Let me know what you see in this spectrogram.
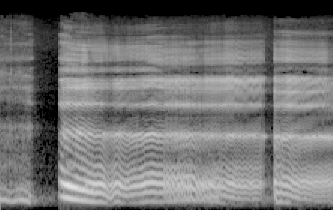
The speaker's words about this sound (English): What was that? That wasn't a whale noise. That's the groan you make when you enter me.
